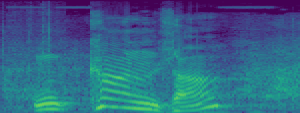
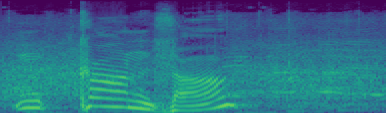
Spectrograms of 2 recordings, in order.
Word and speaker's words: Nkandla: How do you pronounce it? Nkandla. Nkandla. Nkandla.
